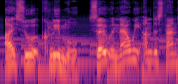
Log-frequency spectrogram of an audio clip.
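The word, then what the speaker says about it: アイスクリーム: their native equivalents EG ice cream in Japanese is spelled with Katakana and is pronounced ISO cremo so now we understand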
